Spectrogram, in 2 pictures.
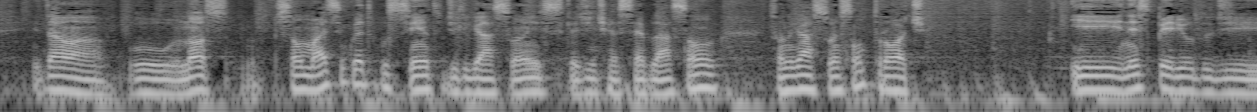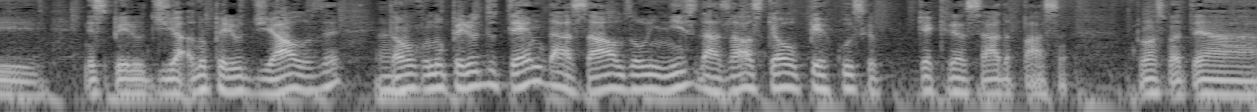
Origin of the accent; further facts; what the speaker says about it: Belo Horizonte, Minas Gerais, Brazil; Eu sou nascido e criado em Belo Horizonte. Fiquei em BH em torno de... até os 25 anos, né? Nasci lá, foi até os 25 anos.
